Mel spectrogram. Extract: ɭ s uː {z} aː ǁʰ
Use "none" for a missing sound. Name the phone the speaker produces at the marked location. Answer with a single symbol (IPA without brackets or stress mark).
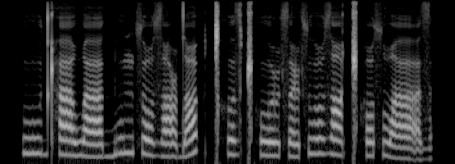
zˤ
